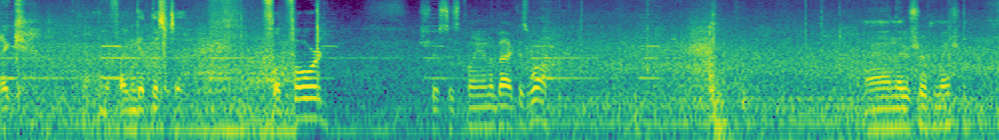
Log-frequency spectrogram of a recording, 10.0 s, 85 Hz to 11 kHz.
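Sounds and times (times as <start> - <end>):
dull thump: 7.0 - 7.5.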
